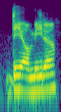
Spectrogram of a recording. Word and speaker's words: D'Almeida: How do you pronounce his last name? D'Almeida.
